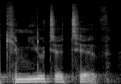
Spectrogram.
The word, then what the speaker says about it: commutative: Okay, commutative. A lot of kids suddenly like to pronounce it with a commutative, like they're at an N where there's not an N.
